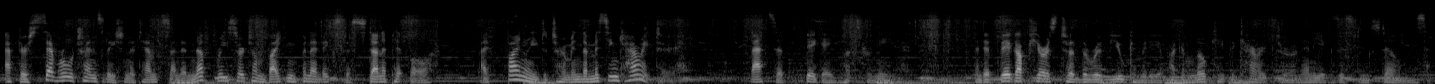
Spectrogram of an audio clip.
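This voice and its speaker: Guy doing nervy excitable researcher in a comic dub, halting mutters, pitch jumps all over, loud music under it. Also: natural voice. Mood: focused muttering. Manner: halting, muttering, bursting into high cries. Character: excitable thesis researcher hunting ancient runes, easily panicked. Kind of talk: amateur comic dub, dramatic journal monologue.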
